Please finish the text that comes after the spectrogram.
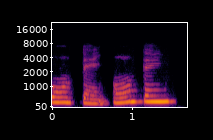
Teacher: eu tenho vogal semivogal ditongo decrescente e o som é nasal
